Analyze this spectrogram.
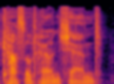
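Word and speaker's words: Castletownshend: Loads of people, thank you so much for telling me, don't pronounce the H. And thank you, Jennifer. I never knew there was a H in Castletown Shend, actually. I'll stop saying that because it's going to really annoy you. We never pronounce the H in it though, Jennifer.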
